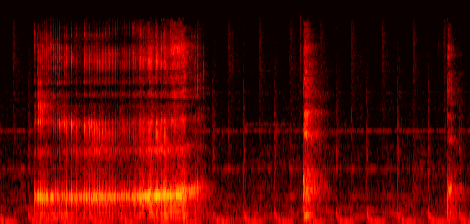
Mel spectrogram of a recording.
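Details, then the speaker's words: Adult male, burping while eating a bagel and drinking apple juice; one long, loud, croaking burp lasting over two seconds, then two shorter burps, with quiet music behind; burping. "So I'm gonna pause the video until I feel like there's a burp coming."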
